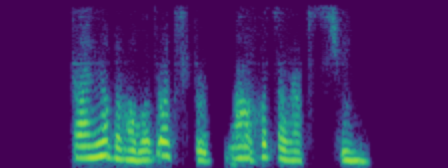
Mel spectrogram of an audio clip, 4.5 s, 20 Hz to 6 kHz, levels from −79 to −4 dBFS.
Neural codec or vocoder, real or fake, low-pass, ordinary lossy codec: codec, 44.1 kHz, 0.9 kbps, DAC; fake; 5.4 kHz; Opus, 32 kbps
